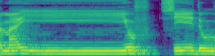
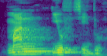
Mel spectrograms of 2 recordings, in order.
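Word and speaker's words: مَنْ يُفْسِدُ: Di sini ada nun sukun bertemu ya, kita membacanya mendengung. Jangan dibaca jelas. Kalau dibaca jelas menjadi man yufsidu. Nah, karena nun ini kita gabung dengan ya, maka nunnya ini dimasukkan huruf ya. Seakan-akan nunnya sudah tidak ada dan langsung masuk ke ya.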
